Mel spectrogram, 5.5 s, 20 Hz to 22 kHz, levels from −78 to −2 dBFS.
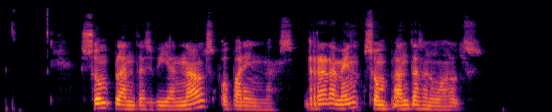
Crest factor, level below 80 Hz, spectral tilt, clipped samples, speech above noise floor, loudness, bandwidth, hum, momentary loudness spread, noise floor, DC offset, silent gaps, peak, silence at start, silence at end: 20 dB; -68 dBFS; -3.5 dB/octave; under 0.1%; 50 dB; -20 LUFS; 15.5 kHz; none; 15 LU; -70 dBFS; under 0.1%; none; 0 dBFS; 0.1 s; 0.7 s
